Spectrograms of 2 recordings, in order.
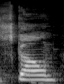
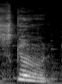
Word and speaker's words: Scone: the stone of scone I just think Stone and scone sounds better than stone is schoon I think Stone sounds a little like silly I know that that's the way you're supposed to pronounce it I'm sorry but Jacob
